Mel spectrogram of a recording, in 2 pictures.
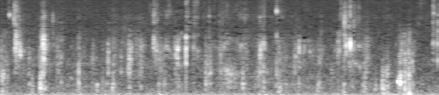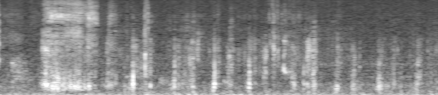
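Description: Close-miked eating sounds: a person biting and chewing skewered seafood, with a dense run of short mouth clicks and crunches, one louder click about four seconds in, over a steady low hum.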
